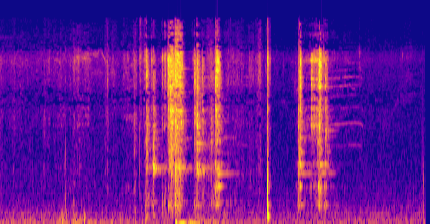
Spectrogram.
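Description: Stainless steel bucket and its metal handle clanking as the bucket is set down on the ground: a clatter about two seconds in, a single sharp knock about four seconds in, then another clank that rings briefly.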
